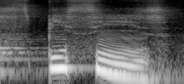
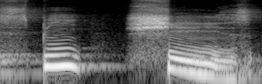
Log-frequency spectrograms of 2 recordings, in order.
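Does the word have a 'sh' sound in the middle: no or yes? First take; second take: no; yes. First: The middle has no 'sh' sound. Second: The middle has a 'sh' sound, like 'she'. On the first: The speaker calls it wrong. "Ce n'est pas species" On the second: The speaker calls it right. "She's, comme si ça c'était she, ok, avec un S"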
